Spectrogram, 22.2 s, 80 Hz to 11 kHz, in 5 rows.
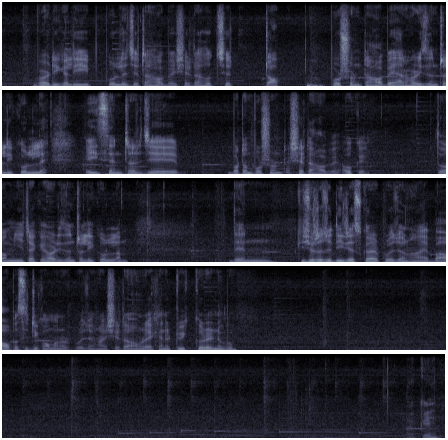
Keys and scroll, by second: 6.9 Return, 8.4-9.3 typing, 17.2 ctrl+z, 19.4 ctrl+s.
